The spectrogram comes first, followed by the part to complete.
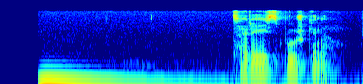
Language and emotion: Russian, neutral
